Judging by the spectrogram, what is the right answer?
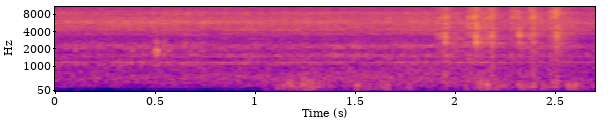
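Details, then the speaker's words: Cheap, dusty ceiling fan, likely a Kmart, also running in reverse: a steady hum, then an uneven rumbling knock with scattered rattling clicks that worsens from low to medium to high; bearing noise. "start gonna start to hear the bearing noise it gets worse though let's go to medium yeah so we're gonna have to get that fixed"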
